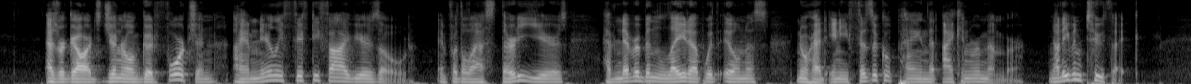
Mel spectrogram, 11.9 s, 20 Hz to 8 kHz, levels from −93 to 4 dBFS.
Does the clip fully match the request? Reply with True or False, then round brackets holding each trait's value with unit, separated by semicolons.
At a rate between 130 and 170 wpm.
False (185 wpm)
